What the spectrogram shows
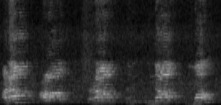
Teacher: वर्ण के जिनके जब भी हम उनको उच्चारित करते हैं तो उनके उच्चारित करते समय नाक से ध्वनि निकलती है, उन्हें हम अनुनासिक कहते हैं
